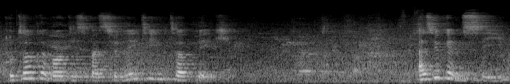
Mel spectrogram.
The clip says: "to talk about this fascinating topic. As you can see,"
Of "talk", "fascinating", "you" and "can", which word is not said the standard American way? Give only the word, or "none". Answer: fascinating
